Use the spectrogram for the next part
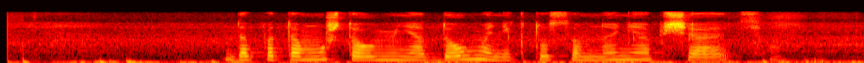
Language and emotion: Russian, neutral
